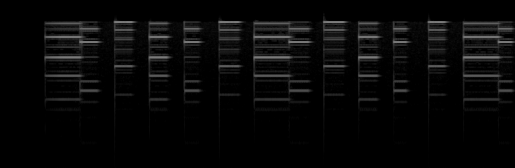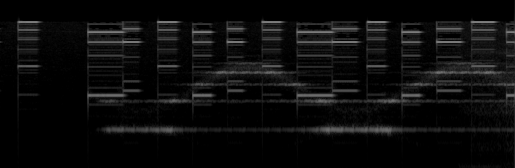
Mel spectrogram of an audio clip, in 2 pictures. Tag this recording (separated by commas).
Music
